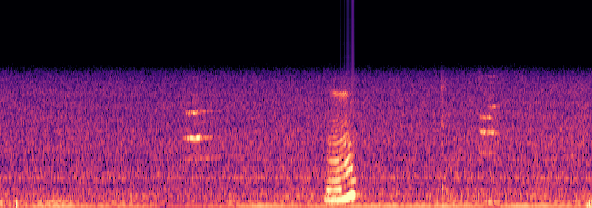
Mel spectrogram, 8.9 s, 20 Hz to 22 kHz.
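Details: Domestic cats Luna, a black cat, and Angel, a tabby, in footage from 2018 to 2021: one rising, harmonic meow midway through, with faint shorter calls before and after over a low steady hum.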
